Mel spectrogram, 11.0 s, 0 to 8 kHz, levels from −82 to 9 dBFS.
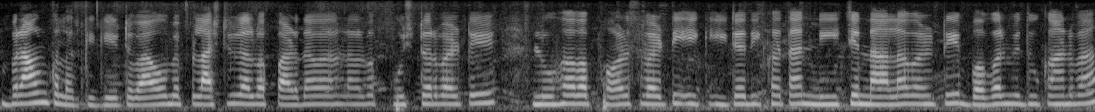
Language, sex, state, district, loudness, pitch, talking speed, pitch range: Bhojpuri, female, Uttar Pradesh, Deoria, -21 LUFS, 220 Hz, 160 wpm, 215-230 Hz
